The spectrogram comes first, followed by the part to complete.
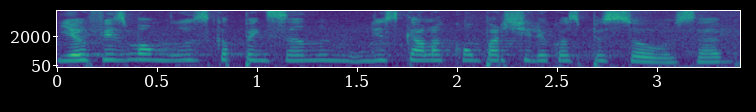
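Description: A woman with a high pitch talks at a fairly quick pace, her pitch varying in an ordinary way. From Rio Grande do Sul, Brazil (Torres, Porto Alegre). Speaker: singer-songwriter and voice actress. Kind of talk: casual interview. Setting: host's home.

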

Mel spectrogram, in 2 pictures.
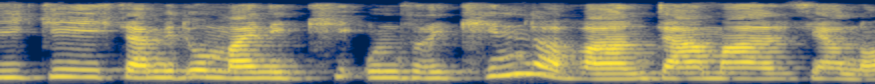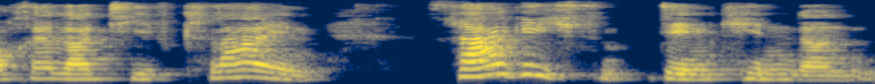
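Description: At a fairly slow pace, a woman with a plain, everyday voice speaks at a fairly high pitch with lively intonation. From US Midwest and Connecticut, moved to Germany at 15. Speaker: mindfulness trainer and grief counselor. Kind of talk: interview conversation.

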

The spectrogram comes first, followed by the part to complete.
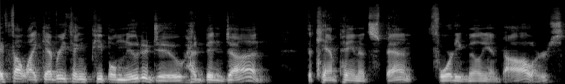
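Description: A man's fairly low, dark, mellow voice with lively intonation and an American accent, at a moderate pace. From Ohio, US Midwest. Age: 60s. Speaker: political organizer and canvassing trainer. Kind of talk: casual interview conversation; TED talk.

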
